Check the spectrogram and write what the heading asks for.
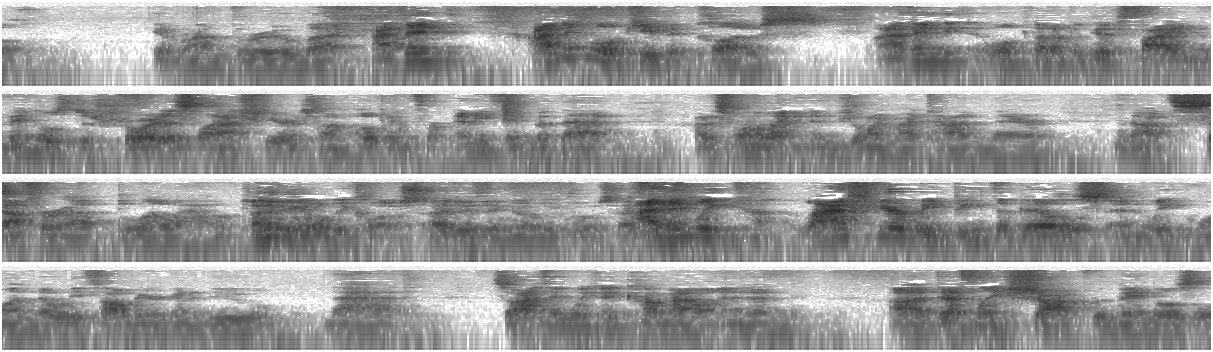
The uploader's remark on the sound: Sorry for the poor audio quality in this episode we had problems with the microphone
